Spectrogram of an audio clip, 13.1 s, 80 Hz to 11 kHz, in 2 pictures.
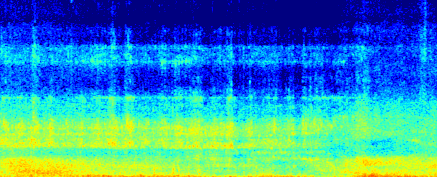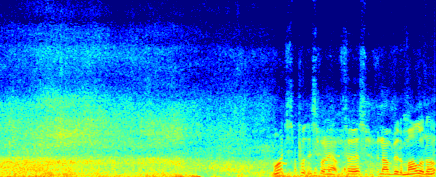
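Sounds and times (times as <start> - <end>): wind buffeting microphone: 0.0 - 13.0
waves washing onto beach: 5.2 - 11.2.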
